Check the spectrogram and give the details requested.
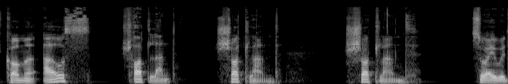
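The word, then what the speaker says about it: Schottland: come from scotland e comma aus scotland scotland shotland so i would say scotland so good let's hear it in your pronunciation let's try a conversation we're at a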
